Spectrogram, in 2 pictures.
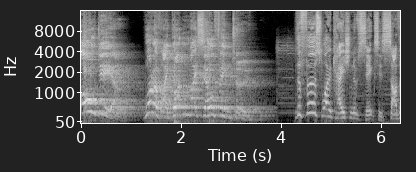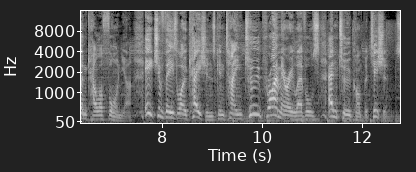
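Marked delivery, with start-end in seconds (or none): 0.0-3.5 loud exclamation, much higher pitch. A character reacts after the narrator announces a special mission, loudly. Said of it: "(Jak, loudly)".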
